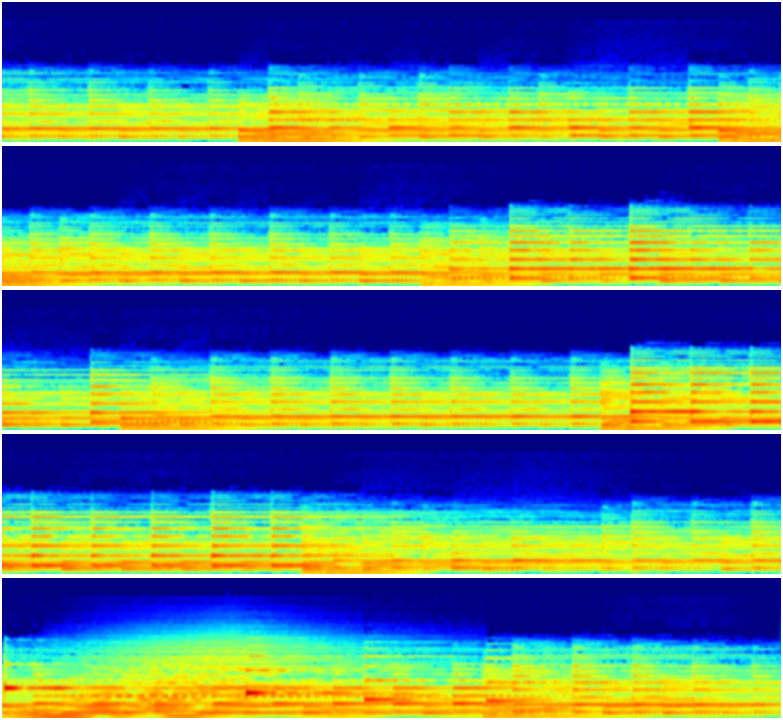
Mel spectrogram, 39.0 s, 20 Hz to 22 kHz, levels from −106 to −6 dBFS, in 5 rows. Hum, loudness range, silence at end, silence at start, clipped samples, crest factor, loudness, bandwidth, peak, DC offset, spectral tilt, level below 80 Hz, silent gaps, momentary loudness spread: none; 6 LU; 0 s; 0 s; under 0.1%; 20 dB; -25 LUFS; 4.9 kHz; -4 dBFS; under 0.1%; -10 dB/octave; -56 dBFS; none; 8 LU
